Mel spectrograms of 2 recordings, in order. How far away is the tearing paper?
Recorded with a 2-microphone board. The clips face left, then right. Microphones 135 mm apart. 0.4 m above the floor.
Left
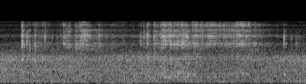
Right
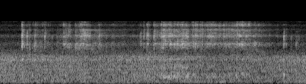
About 8 m.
